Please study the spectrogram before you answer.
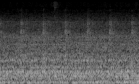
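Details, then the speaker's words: Chinese diesel heater after replacing noisy worn fan ball bearings, warming up from about 62°F ambient to over 85°F output; steady, even whir with a soft combustion rumble, no fan scraping or rattling, sounds much better. Normal running. "so I am feeling good about it but I I'm not going to celebrate for a few hours of this running but man that sounds so much better"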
